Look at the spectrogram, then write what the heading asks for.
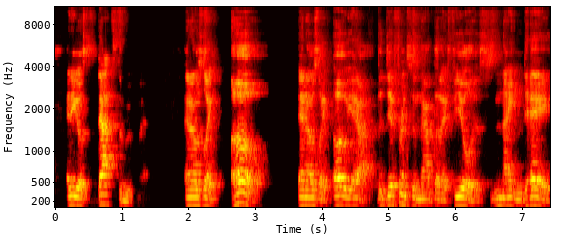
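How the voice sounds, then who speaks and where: A man at a moderate pace with an American accent, audible room echo around him. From Nebraska, US Midwest. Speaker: fitness influencer. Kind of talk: casual interview.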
